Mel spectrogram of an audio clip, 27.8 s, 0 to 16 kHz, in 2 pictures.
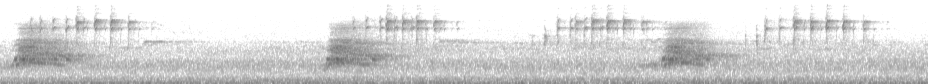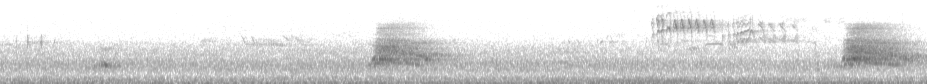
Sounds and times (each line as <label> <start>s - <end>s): Fox Screaming 0.2s - 1.0s
Fox Screaming 9.9s - 10.7s
Fox Screaming 19.5s - 20.5s
Fox Screaming 26.6s - 27.7s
